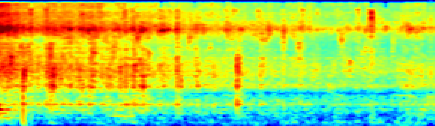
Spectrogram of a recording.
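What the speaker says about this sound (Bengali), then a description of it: "তো এখন আমি কিন্তু পেঁয়াজ কুচিটা দিয়ে দিই।" Chopped onion hits hot oil in a pot and sizzles, a steady close frying hiss with a few light stirring clinks and pops, no voices.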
